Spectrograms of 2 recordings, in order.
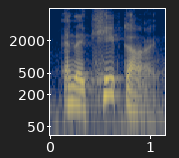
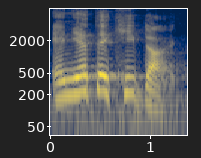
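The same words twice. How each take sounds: First: Softer repeat, stress on "keep"; quiet echo. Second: Louder and higher, stress on "they"; emphatic first take. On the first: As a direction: drop the voice and lean gently on "keep". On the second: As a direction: say "they" loud and high, then let the line fall. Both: Shown as a demonstration.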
